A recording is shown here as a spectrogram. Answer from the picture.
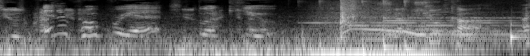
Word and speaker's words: shakshuka: Shakshuka.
